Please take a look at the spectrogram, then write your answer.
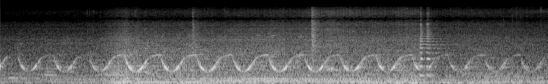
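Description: A toy ambulance siren wails in a steady, rapid up-and-down cycle, repeating about nine times at an even rhythm, close and fairly loud over a constant background hiss.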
